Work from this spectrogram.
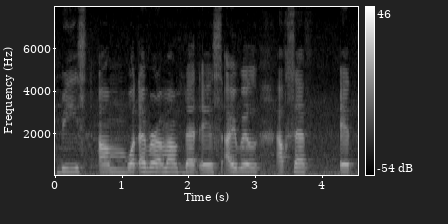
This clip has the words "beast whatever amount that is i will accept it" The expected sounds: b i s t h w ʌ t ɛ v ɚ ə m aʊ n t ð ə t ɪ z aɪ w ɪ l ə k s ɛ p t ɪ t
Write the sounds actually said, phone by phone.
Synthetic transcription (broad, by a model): b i s t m w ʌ t ɛ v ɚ ə m aʊ n t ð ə t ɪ s aɪ w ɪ l ə k s ɛ p t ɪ t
